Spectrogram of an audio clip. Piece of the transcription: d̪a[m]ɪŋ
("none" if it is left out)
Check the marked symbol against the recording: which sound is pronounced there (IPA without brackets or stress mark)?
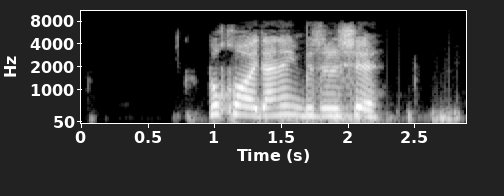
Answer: n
